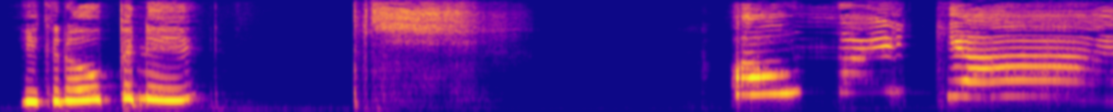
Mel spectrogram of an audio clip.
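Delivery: squealing very high, drawn-out auntie voice; auntie impression. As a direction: play the over-the-top auntie at the door. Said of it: "I could do a perfect impersonation".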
